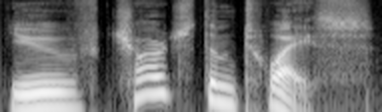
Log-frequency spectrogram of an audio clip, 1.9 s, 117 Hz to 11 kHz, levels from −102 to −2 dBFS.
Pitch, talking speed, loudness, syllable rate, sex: 155 Hz, 125 wpm, -17 LUFS, 3.9 syllables/s, male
